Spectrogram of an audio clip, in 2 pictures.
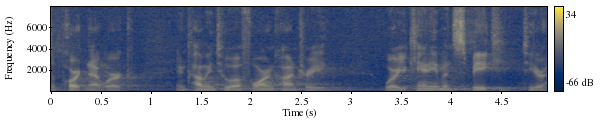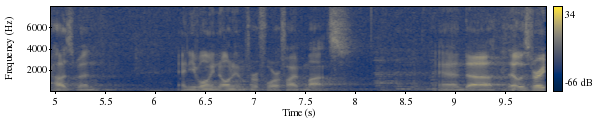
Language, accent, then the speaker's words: English; South Orange County, California, United States; first language English; I'm a third generation American. My family immigrated to the United States prior to 1910 and grew up only speaking English in South Orange County.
